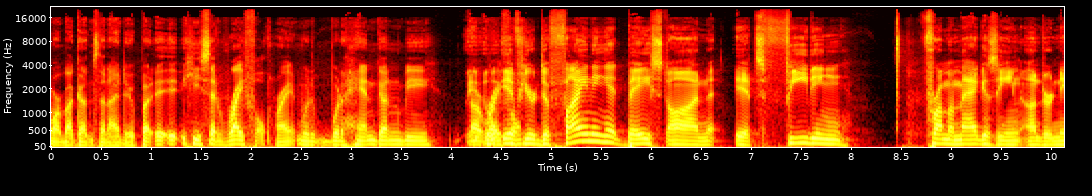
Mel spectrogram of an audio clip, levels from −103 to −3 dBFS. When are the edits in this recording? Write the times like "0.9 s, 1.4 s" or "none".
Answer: none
